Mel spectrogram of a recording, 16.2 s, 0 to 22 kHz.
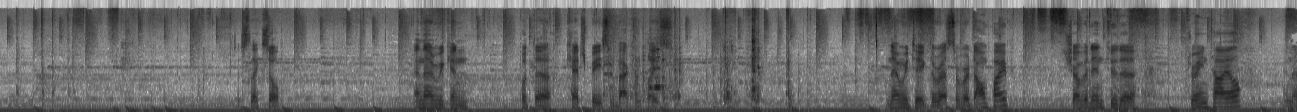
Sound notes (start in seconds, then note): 7.4 metal rubs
